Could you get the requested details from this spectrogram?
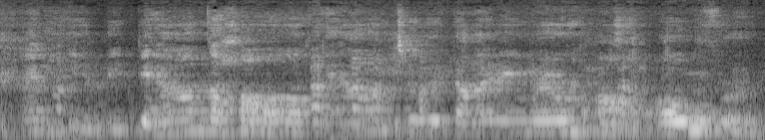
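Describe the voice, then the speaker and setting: There is audible room echo and noticeable background noise as a woman talks. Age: 70s. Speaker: senior living resident. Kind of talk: panel testimony.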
